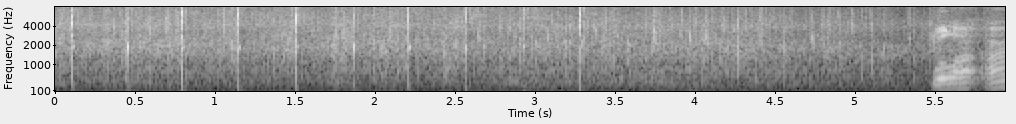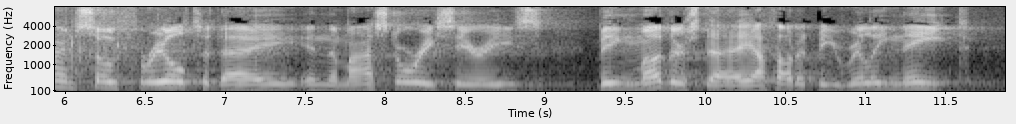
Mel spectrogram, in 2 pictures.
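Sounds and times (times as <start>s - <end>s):
sharp single claps: 0.0s - 5.5s
audience applause at a Mother's Day gathering: 0.0s - 6.6s
speech: 5.5s - 11.7s.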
